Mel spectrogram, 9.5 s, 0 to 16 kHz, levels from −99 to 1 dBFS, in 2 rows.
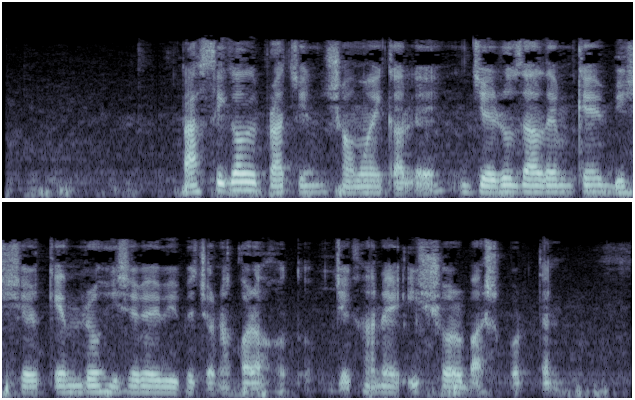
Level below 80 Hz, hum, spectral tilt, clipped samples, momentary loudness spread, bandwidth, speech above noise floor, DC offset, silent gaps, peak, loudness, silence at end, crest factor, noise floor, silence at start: -52 dBFS; none; -4.5 dB/octave; under 0.1%; 15 LU; 8.2 kHz; 29 dB; under 0.1%; none; -4 dBFS; -25 LUFS; 0.2 s; 22 dB; -54 dBFS; 0.2 s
